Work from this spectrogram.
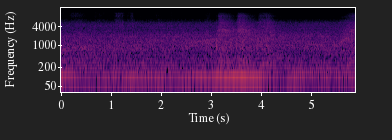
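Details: DJI Phantom 3 hovering outdoors at about 8–10 feet for noise comparison with Phantom 4: steady low propeller buzz with small swells as it holds position; healthy hover.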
